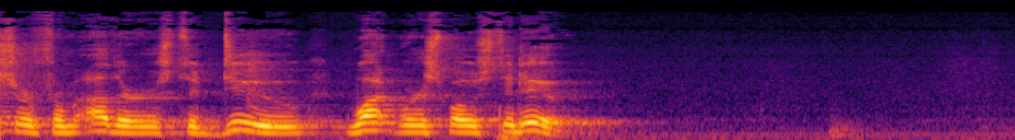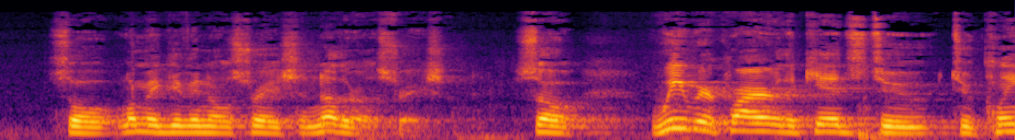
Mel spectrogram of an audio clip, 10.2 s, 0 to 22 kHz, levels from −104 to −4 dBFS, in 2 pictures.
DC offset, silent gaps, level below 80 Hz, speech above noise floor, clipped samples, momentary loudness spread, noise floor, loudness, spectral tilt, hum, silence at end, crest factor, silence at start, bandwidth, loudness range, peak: under 0.1%; none; -54 dBFS; 40 dB; under 0.1%; 11 LU; -61 dBFS; -21 LUFS; -5.5 dB/octave; none; 0 s; 18 dB; 0 s; 16 kHz; 5 LU; -4 dBFS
